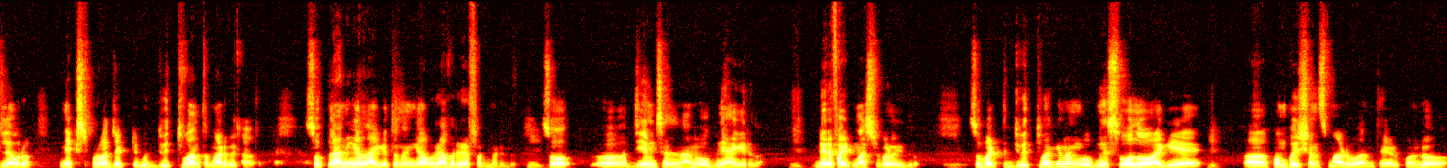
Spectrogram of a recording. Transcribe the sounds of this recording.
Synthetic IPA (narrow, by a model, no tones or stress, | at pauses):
liɐʋɐɾu | ne̞ksʈpɾaːd͡ʒek̚ʈuɡud̪ʋit̪ʰʋɐːnt̪ɐmaːɽbeːkit̪ːu̥ | soːplʲaːniŋɡɛlːɐaːɡiɾt̪ːunɐnɐɡeɐʋɐɾuɐʋɐɾuɾepʰɐɾmaːɽid̪usoː | d͡ʒiemsɐlːinaːnuobːneaːɡiɾilːɐ | be̞ːɾepʰɐjʈmaːsʈɐɾɡɐɭuid̪ɾu | soːbɐʈːd̪ʋit̪ʰʋaːɡenɐnɡeobːnesoːloːʋaːɡi | kɐmpoziʃɐnsmaːɽuɐnt̪ɐɦeːɭko̞ɳɖu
